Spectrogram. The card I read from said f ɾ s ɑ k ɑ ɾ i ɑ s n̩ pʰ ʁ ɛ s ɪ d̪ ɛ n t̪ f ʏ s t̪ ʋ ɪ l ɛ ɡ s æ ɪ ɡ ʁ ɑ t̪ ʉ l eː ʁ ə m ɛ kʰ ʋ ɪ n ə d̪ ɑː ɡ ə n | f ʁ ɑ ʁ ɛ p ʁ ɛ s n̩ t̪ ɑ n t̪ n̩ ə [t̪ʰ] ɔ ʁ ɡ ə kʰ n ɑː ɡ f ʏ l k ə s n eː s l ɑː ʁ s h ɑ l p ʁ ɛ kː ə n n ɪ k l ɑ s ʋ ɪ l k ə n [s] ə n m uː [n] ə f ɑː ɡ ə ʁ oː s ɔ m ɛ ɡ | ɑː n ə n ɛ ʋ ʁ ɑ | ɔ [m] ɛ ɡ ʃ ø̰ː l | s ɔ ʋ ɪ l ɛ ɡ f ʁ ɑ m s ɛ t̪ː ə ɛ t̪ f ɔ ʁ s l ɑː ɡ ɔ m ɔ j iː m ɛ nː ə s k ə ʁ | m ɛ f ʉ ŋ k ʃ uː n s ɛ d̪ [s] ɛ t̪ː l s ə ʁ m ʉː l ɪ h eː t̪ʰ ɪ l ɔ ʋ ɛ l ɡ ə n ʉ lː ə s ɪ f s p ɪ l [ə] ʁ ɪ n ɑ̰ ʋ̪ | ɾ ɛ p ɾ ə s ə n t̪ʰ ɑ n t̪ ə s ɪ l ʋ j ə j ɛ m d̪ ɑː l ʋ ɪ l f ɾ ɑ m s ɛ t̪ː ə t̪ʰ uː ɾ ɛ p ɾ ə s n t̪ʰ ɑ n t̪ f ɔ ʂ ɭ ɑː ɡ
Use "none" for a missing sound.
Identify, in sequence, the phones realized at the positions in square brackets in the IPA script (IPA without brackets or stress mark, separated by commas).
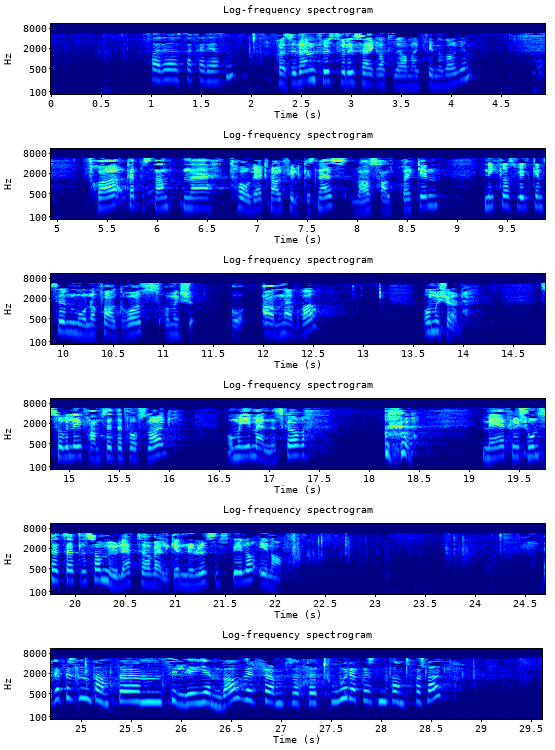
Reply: t̪ʰ, s, n, m, s, ə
